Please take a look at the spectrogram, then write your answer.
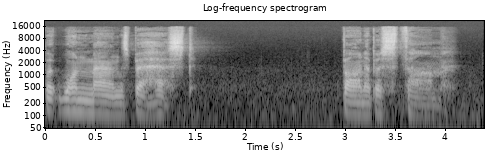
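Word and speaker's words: Tharmr: Barnabas Thm. Not going to lie, Thm is not how I would pronounce that.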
